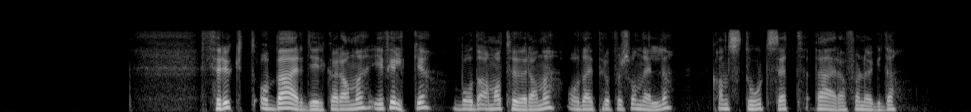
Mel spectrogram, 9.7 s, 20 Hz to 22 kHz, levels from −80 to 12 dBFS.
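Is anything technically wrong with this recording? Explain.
Yes. AMR comfort noise appears at 0 to 1.27 s, 6.89 to 7.11 s, and 9.21 s to the end. The phone stopped sending speech frames, so the receiver filled those gaps with smooth synthetic noise that switches in and out.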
